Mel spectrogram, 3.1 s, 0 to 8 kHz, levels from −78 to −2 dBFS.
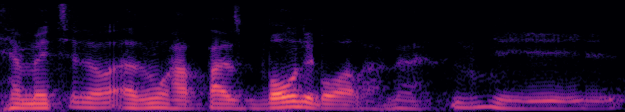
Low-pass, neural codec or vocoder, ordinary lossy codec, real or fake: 7.2 kHz; codec, 16 kHz in and 24 kHz out, 0.8 kbps, FocalCodec, streaming, 65536 codes; none; fake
